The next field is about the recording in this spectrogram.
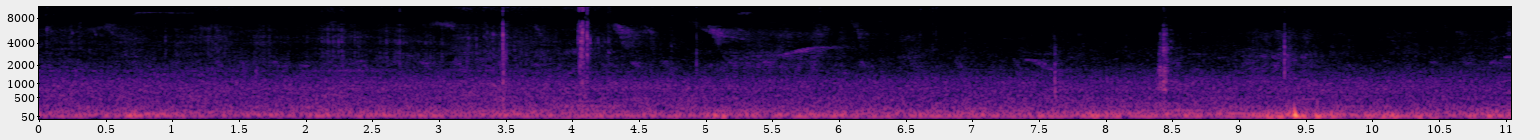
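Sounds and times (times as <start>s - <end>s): outdoor background rumble: 0.0s - 11.0s
bird chirps: 0.1s - 7.9s.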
